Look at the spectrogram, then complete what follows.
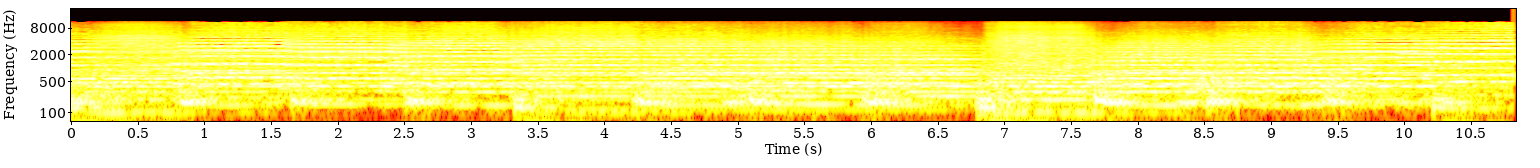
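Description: Wind band of clarinets, saxophones and brass playing a march in held chords, with a crash at the start and another about seven seconds in.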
